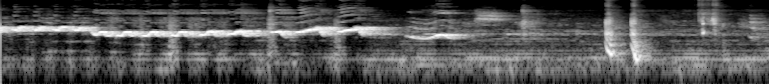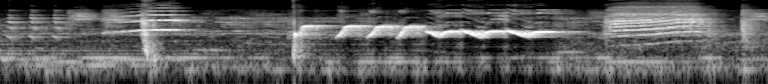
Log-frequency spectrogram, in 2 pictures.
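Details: A laughingthrush's varied song imitating a cat's meowing, with descending whistled strings, wavering slurred notes, sharp clicks, and a rapid series of falling chirps near the middle, closing with a buzzy burst.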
